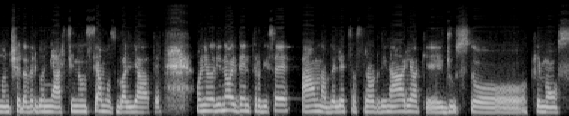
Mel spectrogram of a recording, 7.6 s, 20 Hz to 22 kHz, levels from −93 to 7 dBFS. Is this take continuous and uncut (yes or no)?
yes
